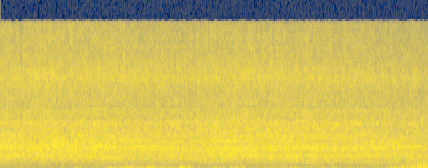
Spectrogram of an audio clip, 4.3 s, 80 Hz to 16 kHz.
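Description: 2016 International ProStar semi-truck's diesel engine idling steadily, with uneven low rumbling from about a second in.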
